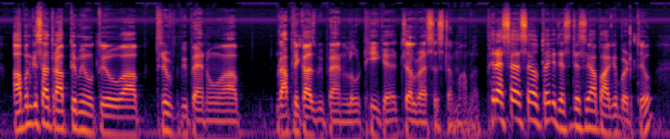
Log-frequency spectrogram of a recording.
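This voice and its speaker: A man's pitch swings very widely while noticeable background noise runs underneath. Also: medium pitch for a man, moderate pace, hardly any pauses. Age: 30s. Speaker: radio host. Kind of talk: casual chat.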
